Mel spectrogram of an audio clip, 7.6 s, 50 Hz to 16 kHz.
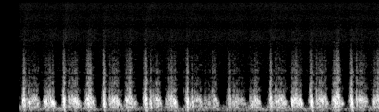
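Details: Auscultation stress test recorded at position T while the patient lies, sits, stands, then lies again: midsystolic murmur with a split S2 and murmur around S2.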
